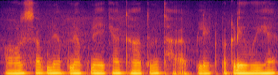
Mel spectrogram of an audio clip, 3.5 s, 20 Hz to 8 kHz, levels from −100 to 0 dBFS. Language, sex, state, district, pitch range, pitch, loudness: Hindi, male, Bihar, West Champaran, 105-110 Hz, 105 Hz, -17 LUFS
